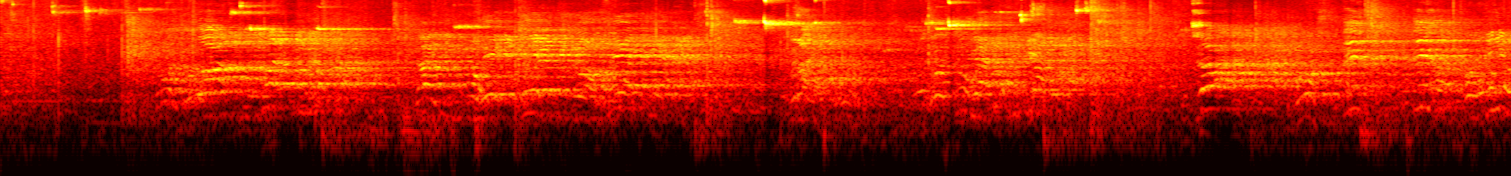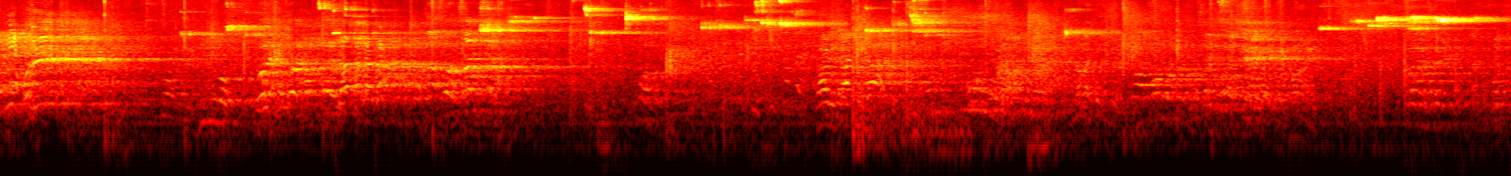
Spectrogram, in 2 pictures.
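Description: Futsal players shouting to one another during play, with the ball being kicked and bouncing on the hall floor.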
